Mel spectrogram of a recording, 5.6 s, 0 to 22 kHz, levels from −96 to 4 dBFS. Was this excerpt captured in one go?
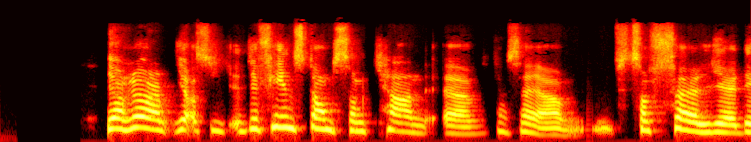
yes; 0 cuts

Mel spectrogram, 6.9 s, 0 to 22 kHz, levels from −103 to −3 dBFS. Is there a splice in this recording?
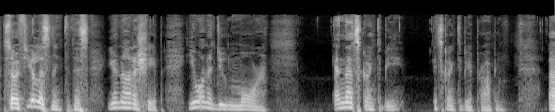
no; 0 cuts

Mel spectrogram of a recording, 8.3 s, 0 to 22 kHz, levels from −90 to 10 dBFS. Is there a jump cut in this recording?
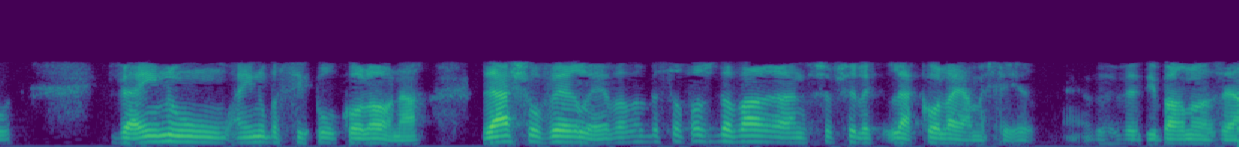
yes; 1 cut; at 3.1 s

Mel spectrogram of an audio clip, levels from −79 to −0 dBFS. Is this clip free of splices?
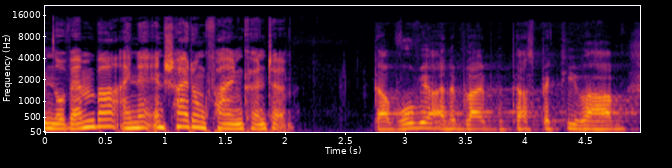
yes; 0 cuts

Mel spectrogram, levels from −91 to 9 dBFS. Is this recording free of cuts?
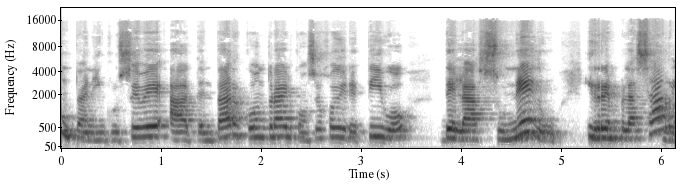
yes; 0 cuts

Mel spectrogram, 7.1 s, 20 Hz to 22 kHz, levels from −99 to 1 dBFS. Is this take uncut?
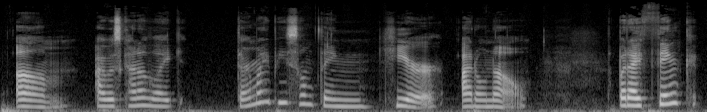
yes; 0 cuts

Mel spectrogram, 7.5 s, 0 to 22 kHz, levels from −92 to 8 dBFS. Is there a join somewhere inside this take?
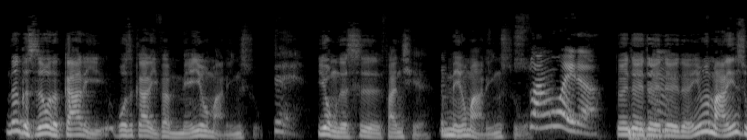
yes; 2 cuts; at 2.6 s, 4.4 s

